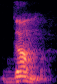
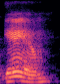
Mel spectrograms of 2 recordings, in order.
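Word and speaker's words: גם: So our next word it means also or to right and it's pronounced gum. Gum. Not ga or gam right which would be in the English but gum ga and ma right gum.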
